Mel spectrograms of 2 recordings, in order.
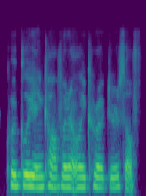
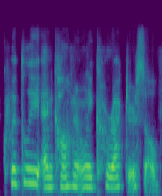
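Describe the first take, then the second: First: It is read flatly with no word emphasis. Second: It is said with strong emphasis on certain words. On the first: The speaker seems to be just reading off a paper. The speaker calls it wrong. "You don't wanna sound like a robot" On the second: The speaker sounds passionate and invested. The speaker calls it right. "emphasize certain words will be like"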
